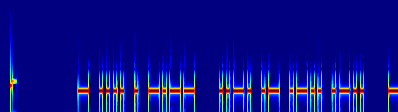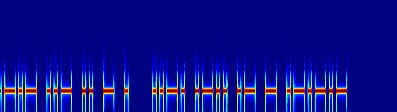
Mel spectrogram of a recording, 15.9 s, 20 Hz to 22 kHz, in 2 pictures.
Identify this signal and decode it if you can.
Morse code, heard as a keyed tone, about 17 wpm, 700 Hz. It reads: THEY FALL QUITE FLAT.
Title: Sentences from Top 1000 Words 17wpm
